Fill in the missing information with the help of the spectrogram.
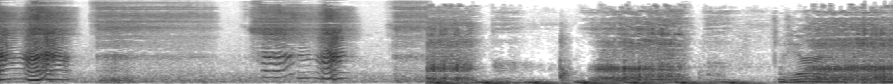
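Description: Loud rattling, snorting breaths on inhalation, with irregular noisy breathing between them: snoring.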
